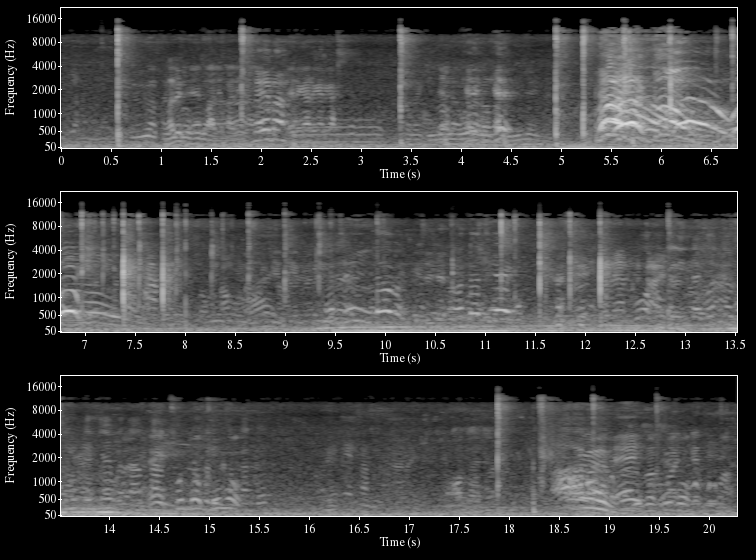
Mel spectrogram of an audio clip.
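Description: Men shout and call out loudly outdoors.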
